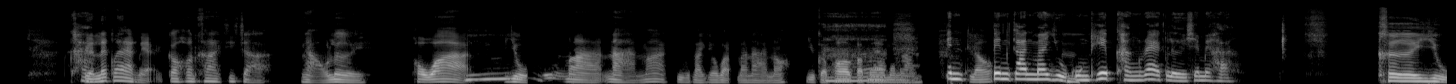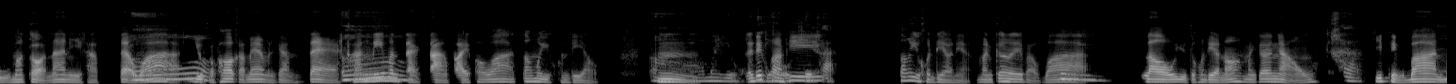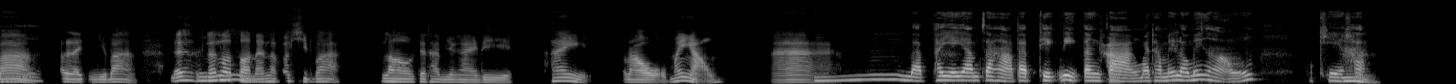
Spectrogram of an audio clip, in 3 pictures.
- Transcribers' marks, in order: tapping; other background noise
- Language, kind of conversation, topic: Thai, podcast, มีวิธีลดความเหงาในเมืองใหญ่ไหม?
